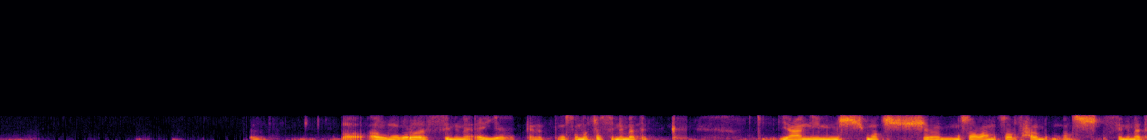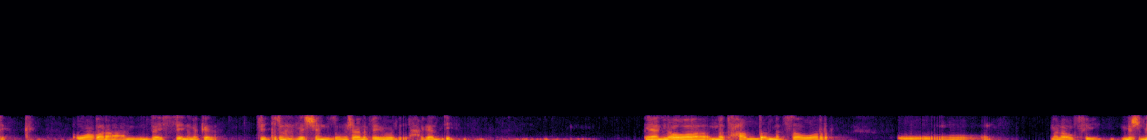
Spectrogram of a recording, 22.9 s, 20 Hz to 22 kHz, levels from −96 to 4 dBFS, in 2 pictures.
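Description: Throughout the speech, the G.729 codec character is plainly audible. The band stops at 4 kHz, and the voice has the slightly rough, synthetic texture of a coder that rebuilds each 10 ms frame from a vocal tract filter, a pitch predictor and a few pulses. That texture fits 8 kbit/s G.729A.

Seven dropouts show VoIP packet loss concealed by the speech codec. They fall at 3.37 to 3.46 s (40 ms lost), 5.02 to 5.21 s (160 ms lost, scattered over 200 ms, longest run 100 ms), 6.77 to 6.90 s (100 ms), 10.56 to 10.68 s (60 ms), 12.37 to 12.43 s (40 ms), 14.32 to 14.45 s (80 ms) and 21.11 to 21.29 s (140 ms lost, scattered over 160 ms, longest run 80 ms). In each gap the decoder repeats its last pitch and filter at falling gain, so the sound smears into a buzzy tone or coloured noise. Because each frame builds on the one before, the voice stays weak for a short time after the packets return. The 40 ms gaps fit the loss of two 20 ms packets.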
